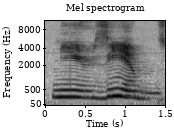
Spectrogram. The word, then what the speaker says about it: museums: okay, be careful with the pronunciation of museums. Museos. Museums. Very difficult, okay? It's like with an I sound. Museums. So 2 Z sounds.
